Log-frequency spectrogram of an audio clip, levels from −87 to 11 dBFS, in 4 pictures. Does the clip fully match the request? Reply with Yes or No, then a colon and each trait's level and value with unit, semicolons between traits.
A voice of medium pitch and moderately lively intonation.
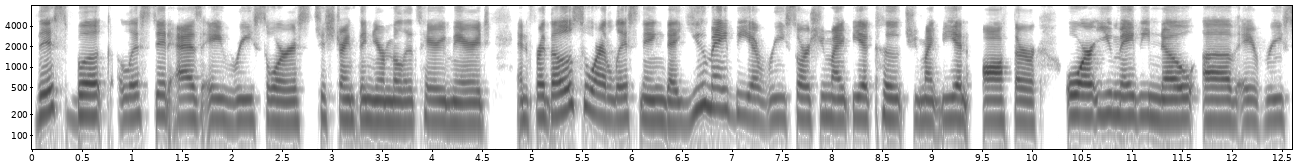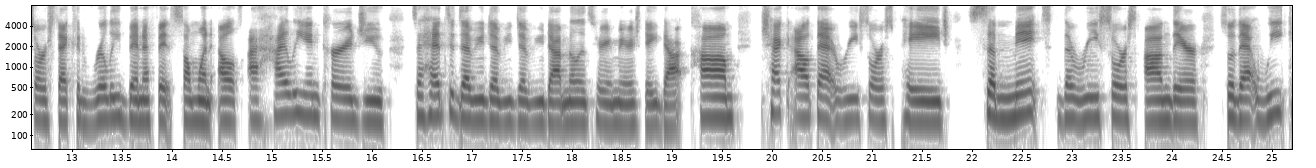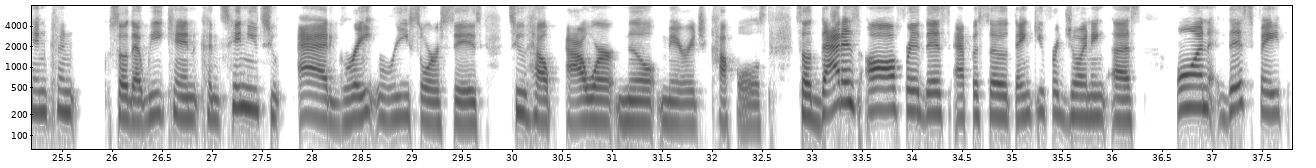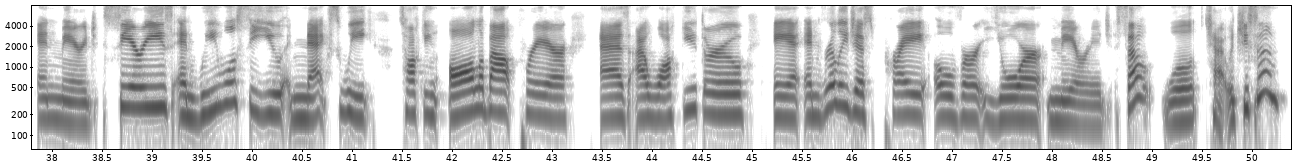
Yes: medium, 180 Hz; average, 3.4 semitones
